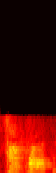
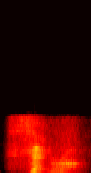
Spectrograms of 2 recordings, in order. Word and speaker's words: Sephiroth: I mean, Sephiroth is easily on this list.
